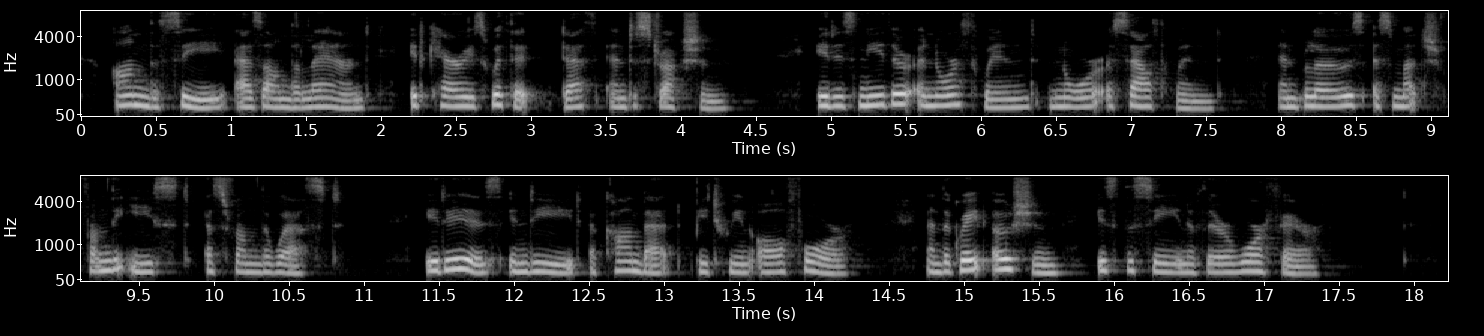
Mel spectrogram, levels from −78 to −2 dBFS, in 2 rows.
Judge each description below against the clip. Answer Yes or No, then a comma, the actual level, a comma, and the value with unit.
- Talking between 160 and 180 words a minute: Yes, average, 175 wpm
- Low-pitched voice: No, high, 210 Hz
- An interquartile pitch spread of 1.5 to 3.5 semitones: Yes, average, 2.9 semitones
